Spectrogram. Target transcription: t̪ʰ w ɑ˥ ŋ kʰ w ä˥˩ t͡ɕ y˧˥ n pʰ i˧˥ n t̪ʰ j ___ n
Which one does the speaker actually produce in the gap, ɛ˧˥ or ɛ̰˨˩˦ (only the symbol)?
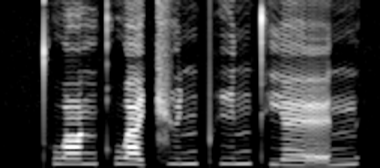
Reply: ɛ̰˨˩˦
